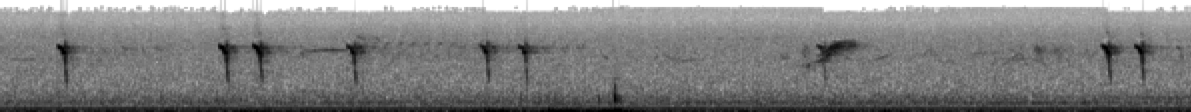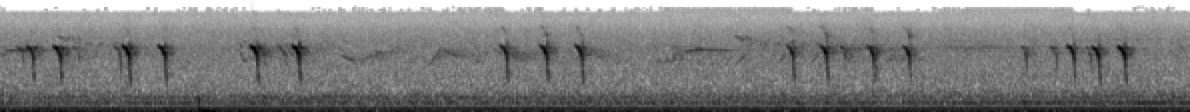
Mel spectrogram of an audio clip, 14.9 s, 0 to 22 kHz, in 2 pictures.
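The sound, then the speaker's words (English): Short, high bird chirps from the bird called 5-3, with a couple of juveniles chiming in, come in scattered clusters throughout, some doubled or quick-fire, like several birds calling back and forth over a steady low hum. “Five three and a couple juveniles chiming in a little bit, but I think the wild bird went right on past.”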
